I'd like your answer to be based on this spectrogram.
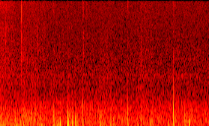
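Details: Thoracic percussion done bilaterally to compare sides, with fingers placed between the ribs over the back and struck by the other hand. Soft, low, hollow taps give a normal resonant chest note; normal chest percussion note.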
